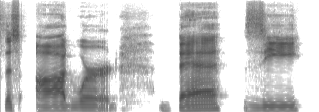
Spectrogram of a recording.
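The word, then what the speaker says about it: Bézier: And that's how you pronounce this odd word, Bezier. It's French. It's a French word, and it's awesome.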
